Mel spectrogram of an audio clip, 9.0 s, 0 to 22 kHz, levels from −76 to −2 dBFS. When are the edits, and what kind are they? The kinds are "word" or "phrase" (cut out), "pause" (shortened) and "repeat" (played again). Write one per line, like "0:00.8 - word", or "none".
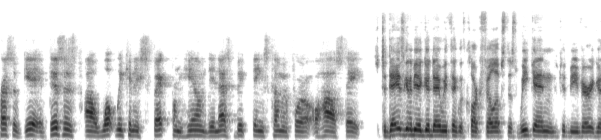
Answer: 0:01.2 - pause
0:05.5 - pause

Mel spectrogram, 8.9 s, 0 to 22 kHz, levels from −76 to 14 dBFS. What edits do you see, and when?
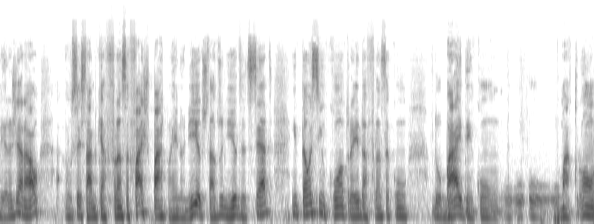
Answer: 0:02.5 - phrase

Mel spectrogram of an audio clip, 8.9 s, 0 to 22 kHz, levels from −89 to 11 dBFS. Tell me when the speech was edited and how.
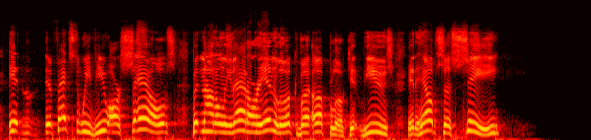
0:01.1 - word
0:04.6 - word

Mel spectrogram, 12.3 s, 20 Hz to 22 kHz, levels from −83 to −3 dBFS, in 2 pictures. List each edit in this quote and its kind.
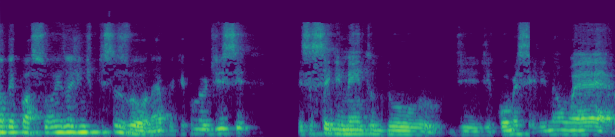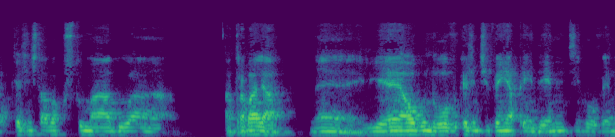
0:05.3 - word

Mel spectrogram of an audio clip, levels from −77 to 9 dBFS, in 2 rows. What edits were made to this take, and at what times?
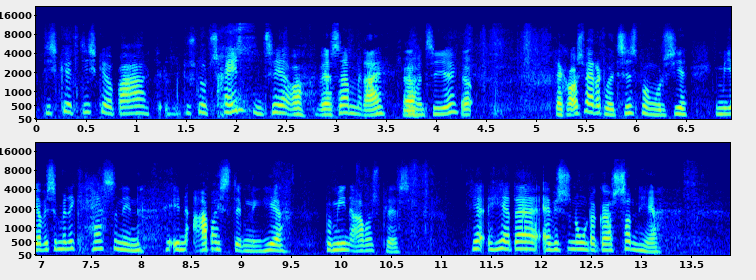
0:05.7 - word

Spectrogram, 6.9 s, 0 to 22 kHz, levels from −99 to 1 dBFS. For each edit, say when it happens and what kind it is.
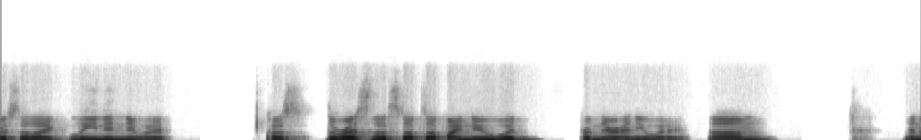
0:03.2 - repeat
0:04.3 - phrase
0:05.2 - pause

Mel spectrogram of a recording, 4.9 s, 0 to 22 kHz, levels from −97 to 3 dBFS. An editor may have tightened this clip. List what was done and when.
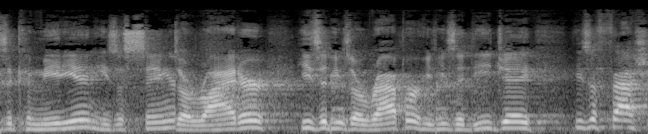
0:01.3 - word
0:02.5 - word
0:03.3 - phrase

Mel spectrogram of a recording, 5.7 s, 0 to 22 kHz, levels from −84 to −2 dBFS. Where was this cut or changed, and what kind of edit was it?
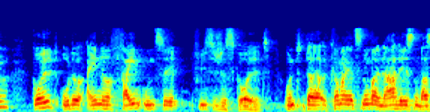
0:03.7 - pause

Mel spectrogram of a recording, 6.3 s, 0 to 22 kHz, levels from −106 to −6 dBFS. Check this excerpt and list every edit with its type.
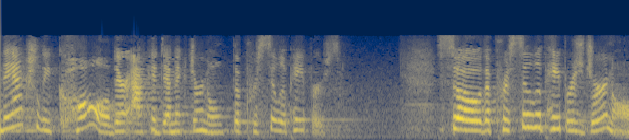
none

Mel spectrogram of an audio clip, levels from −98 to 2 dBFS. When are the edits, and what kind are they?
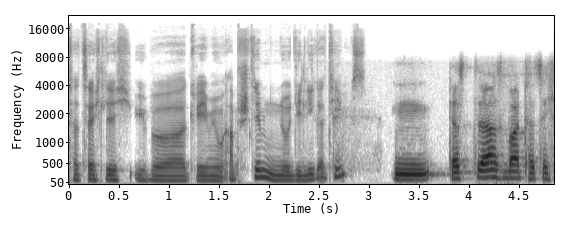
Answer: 0:01.2 - word

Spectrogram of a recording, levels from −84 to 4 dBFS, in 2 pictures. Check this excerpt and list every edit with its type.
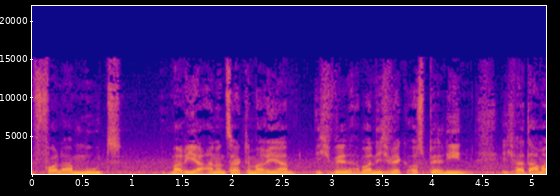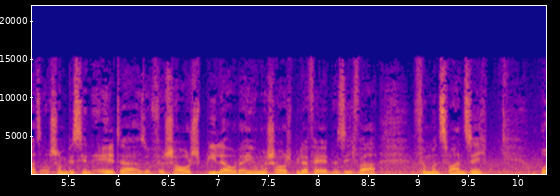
none

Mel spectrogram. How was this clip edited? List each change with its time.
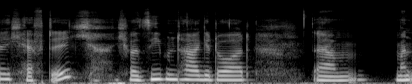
none

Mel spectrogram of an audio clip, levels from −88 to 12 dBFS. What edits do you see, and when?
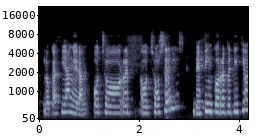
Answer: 0:02.9 - word

